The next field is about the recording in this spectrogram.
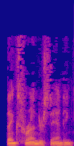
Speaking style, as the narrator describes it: she said

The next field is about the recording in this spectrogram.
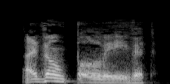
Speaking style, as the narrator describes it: the ghost growled

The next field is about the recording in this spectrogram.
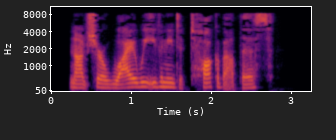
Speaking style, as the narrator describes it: asked Sez gruffly

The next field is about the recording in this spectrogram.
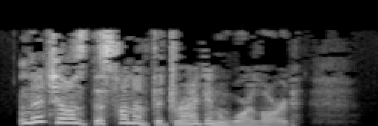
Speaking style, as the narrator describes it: Rin blurted out

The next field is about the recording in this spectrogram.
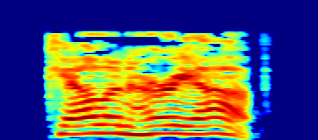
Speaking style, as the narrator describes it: Drew yelled through the wall

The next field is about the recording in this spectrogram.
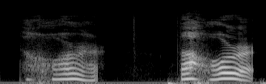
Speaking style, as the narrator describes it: I seemed to hear the whispered cry

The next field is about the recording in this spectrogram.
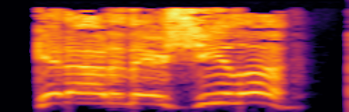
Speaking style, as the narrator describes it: I shouted

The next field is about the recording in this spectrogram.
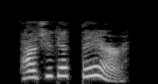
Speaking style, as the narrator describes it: Theo blurted out

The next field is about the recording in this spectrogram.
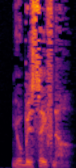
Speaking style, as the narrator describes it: he grunted

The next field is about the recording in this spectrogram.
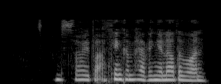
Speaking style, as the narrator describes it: she mumbled

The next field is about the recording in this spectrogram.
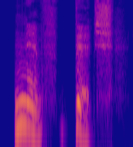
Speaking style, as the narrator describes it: he snarls

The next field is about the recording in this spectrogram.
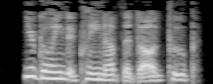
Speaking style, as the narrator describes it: She asked, her voice trembling

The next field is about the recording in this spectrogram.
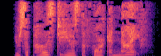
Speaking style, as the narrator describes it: she whispered

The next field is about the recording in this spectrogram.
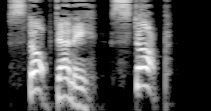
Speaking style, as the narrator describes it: he shouted

